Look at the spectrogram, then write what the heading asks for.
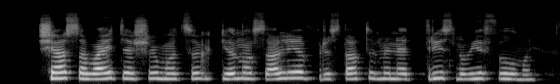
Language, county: Lithuanian, Alytus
